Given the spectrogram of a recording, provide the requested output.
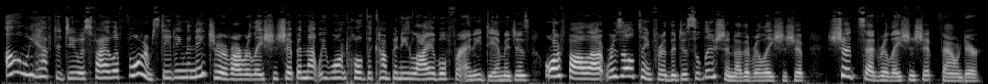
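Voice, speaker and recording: A woman's voice: high-pitched, big pitch swings, quick pace, hardly any pauses, fairly bright tone, smooth, no echo, studio quality. A woman playing an eager, perky superhero sidekick with a businesslike streak in a comedic audio drama, theatrical and punchy. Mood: brightly businesslike.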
